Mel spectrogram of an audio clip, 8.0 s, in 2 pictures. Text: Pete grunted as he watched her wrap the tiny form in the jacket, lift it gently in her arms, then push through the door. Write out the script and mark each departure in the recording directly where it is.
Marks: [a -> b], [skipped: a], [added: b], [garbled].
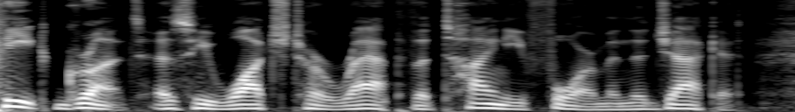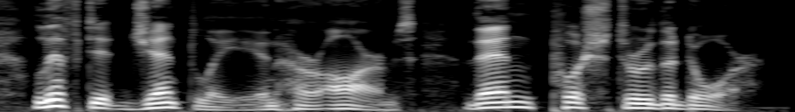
Pete [grunted -> grunt] as he watched her wrap the tiny form in the jacket, lift it gently in her arms, then push through the door.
